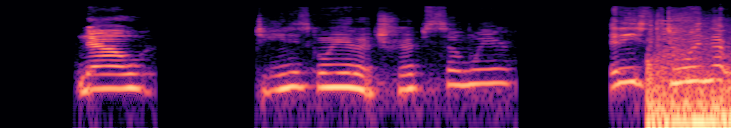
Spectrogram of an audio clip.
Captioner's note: whispering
